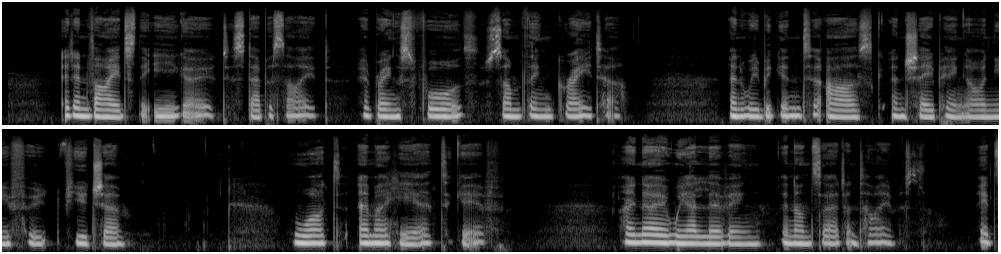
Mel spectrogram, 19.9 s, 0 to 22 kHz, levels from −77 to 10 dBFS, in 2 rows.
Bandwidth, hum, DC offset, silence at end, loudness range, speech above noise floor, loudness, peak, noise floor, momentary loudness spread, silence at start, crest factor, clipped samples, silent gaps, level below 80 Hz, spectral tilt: 17.5 kHz; none; under 0.1%; 0 s; 3 LU; 41 dB; -21 LUFS; -6 dBFS; -62 dBFS; 11 LU; 0.6 s; 16 dB; under 0.1%; none; -64 dBFS; -5 dB/octave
